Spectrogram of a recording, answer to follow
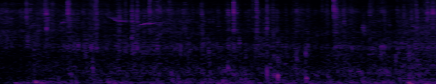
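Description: Faint, scattered clicks and soft knocks of movement in a muddy farmyard, with one short bird chirp about a second in.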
